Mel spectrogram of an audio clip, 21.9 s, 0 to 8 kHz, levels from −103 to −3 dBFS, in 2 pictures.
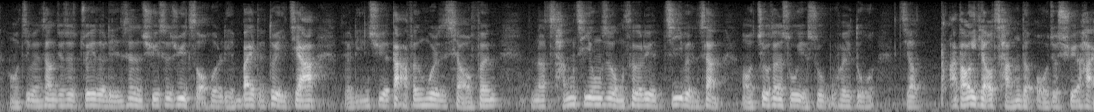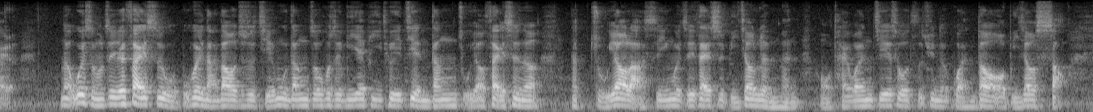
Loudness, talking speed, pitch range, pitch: -27 LUFS, 345 characters per minute, 110-120 Hz, 115 Hz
